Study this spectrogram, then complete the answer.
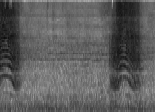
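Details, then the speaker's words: Precor treadmill: two loud, high screeches as the belt is loaded when walked on, drive pulley slipping on the front drive roller; front roller needs replacing. "If you just start the thing up, and when you tread on the treadmill, if you get a loud sound like that when you go to walk on it,"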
